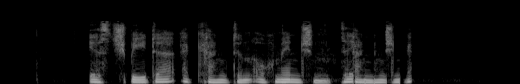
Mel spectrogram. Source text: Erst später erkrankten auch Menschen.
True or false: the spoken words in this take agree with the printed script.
false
